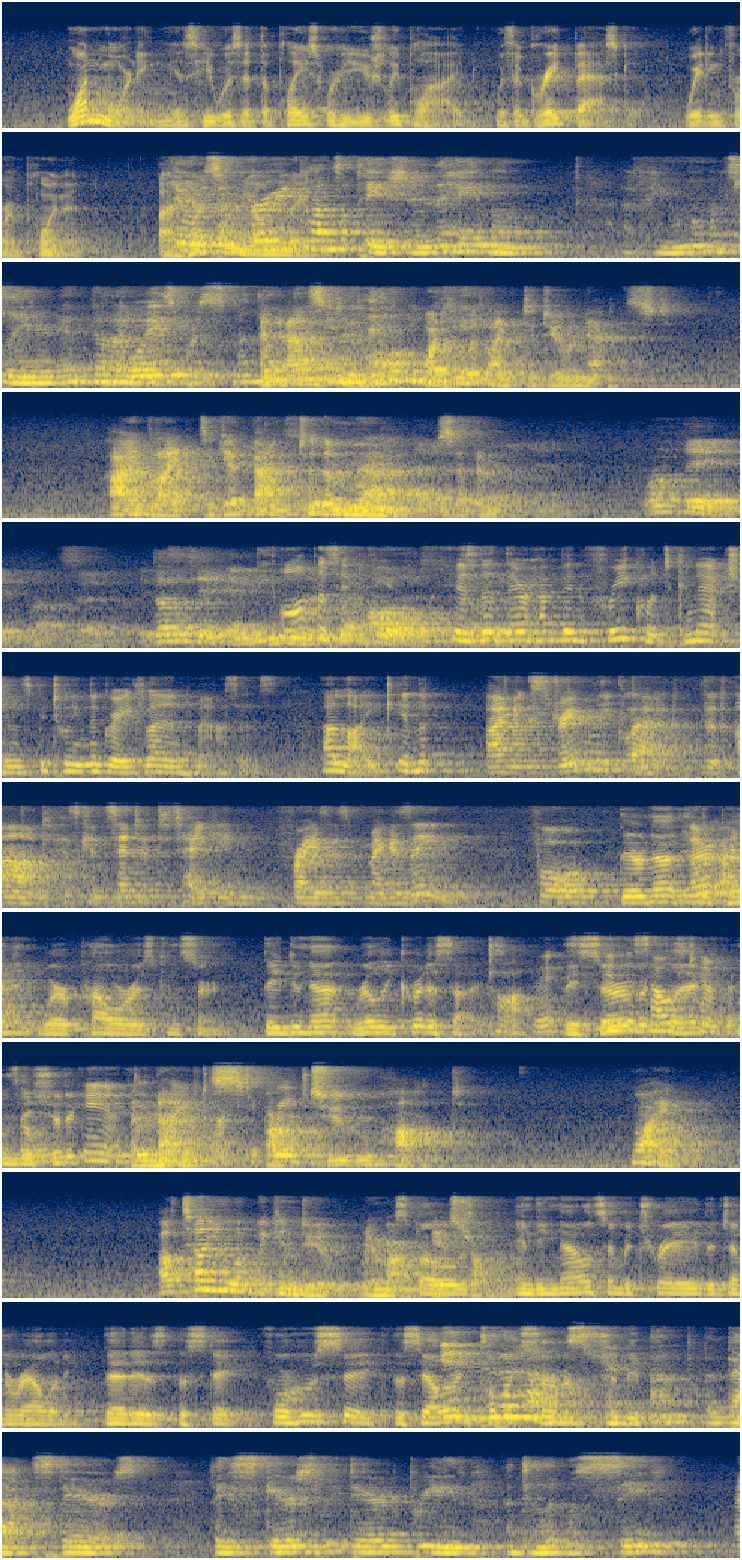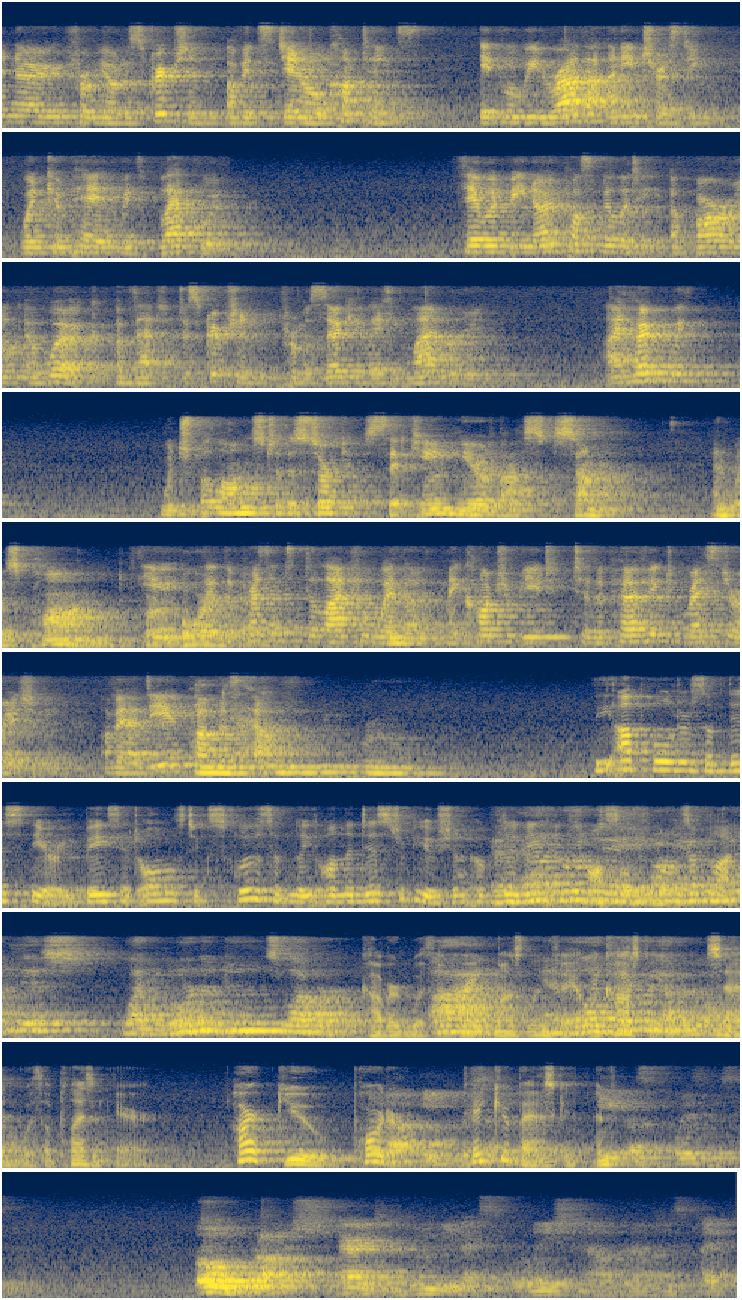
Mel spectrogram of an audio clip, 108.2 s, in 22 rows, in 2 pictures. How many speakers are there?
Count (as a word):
eight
